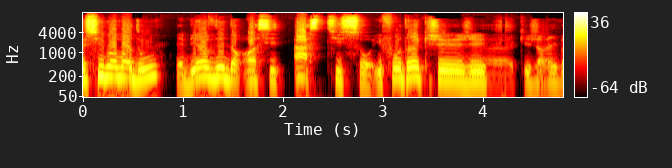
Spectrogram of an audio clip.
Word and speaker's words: Astuceso: Je suis Mamadou et bienvenue dans Astisso. Il faudrait que j'arrive à bien le prononcer. Astisso.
